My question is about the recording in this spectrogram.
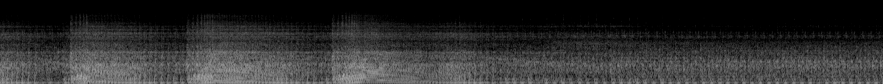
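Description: Aprilia Pegaso 650's single-cylinder engine with its stock exhaust, idling just after starting, blipped three times in quick succession, each rev rising and falling back, then settling to a steady idle.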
